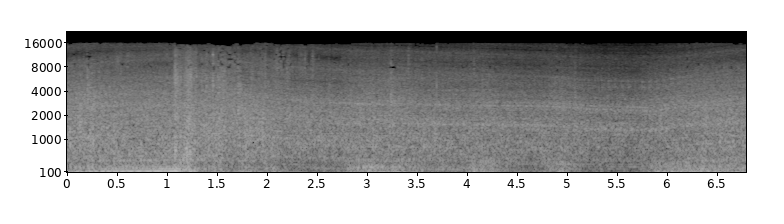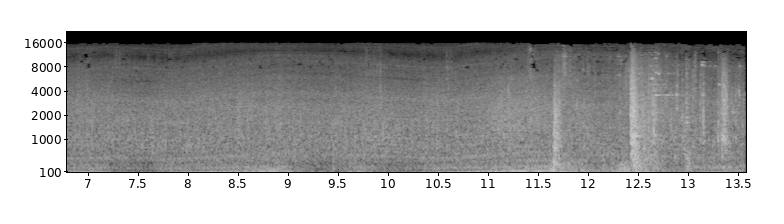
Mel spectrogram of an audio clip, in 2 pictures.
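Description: Tyres crunch over gravel and rough ground.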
